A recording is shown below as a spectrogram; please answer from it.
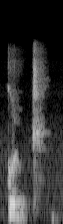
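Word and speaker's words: could: সি ও ইউ এল ডি, এখানে দেখতে পাচ্ছেন আপনারা ডি এর আগে এল আছে, তখন কিন্তু এলটা সাইলেন্ট থাকে। আমরা যখন পড়ি, এটা কি পড়ি আমরা? কুড।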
